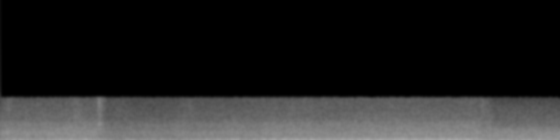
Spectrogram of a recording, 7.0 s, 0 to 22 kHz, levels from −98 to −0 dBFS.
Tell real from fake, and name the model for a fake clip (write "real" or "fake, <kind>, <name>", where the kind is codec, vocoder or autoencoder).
real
